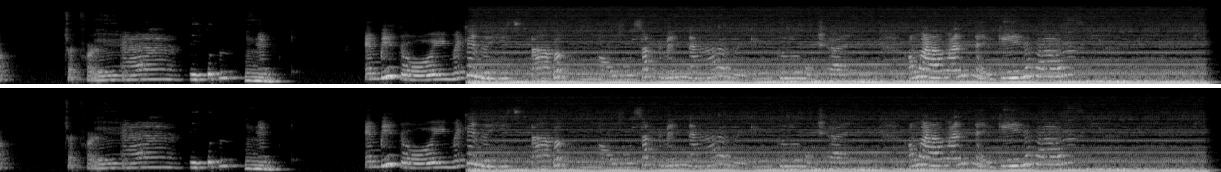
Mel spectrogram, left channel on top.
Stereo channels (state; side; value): quieter; right; 4.7 dB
